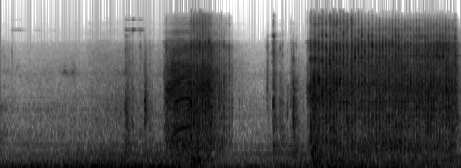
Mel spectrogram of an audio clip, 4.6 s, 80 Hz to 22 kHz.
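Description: Bolts being tightened on a John Deere 7520 tractor during a rebuild, with close, continuous mechanical rattling and buzzing in two louder bursts over a steady low hum, like a power impact wrench running.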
